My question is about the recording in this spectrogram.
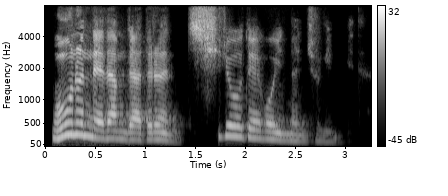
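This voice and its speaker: An older man preaching in a church, his voice sitting a little high for a man. He keeps putting questions to the listeners and hammers points home by repeating phrases, in the manner of a seasoned pastor and counselor. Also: sing-song, normal speed. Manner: rhetorical questions to the congregation, builds through repetition. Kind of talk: sermon.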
